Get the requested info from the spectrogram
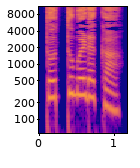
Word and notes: ತೊತ್ತುಬಡಕ: kannada

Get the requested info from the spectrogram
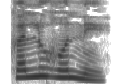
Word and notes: ಕೋಲುಹೊನ್ನೆ: kōlu honne

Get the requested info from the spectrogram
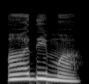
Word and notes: ಆದಿಮ: ādima

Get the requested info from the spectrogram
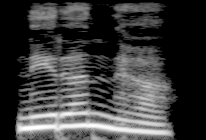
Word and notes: ನಿರಂತ: niranta

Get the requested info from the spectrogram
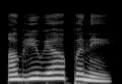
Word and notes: ಅಭಿವ್ಯಾಪನೆ: abhivyāpane

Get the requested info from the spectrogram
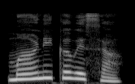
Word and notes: ಮಾಣಿಕವೆಸ: Kannada

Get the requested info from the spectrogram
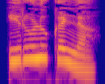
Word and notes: ಇರುಳುಗಳ್ಳ: Kannada

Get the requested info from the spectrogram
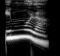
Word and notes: ಇಮ್ಮೊಲೆ: immole

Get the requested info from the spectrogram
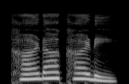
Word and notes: ಖಡಾಖಡಿ: khaḍākhaḍi

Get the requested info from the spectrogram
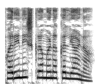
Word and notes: ಪರಿನಿಷ್ಕ್ರಮಣಕಲ್ಯಾಣ: Kannada; pari niśkrmaṇa kalyāṇa

